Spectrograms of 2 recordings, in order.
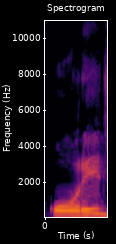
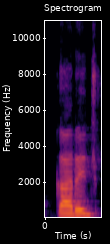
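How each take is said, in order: First: The first vowel sounds like o in go. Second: The first vowel sounds like u in cut. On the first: The speaker calls it wrong. "इसको कोरेज नहीं पढ़ना" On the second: The speaker calls it right. "करेज पढ़ना है"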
